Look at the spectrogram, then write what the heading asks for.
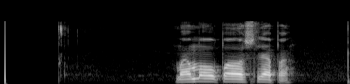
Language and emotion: Russian, neutral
